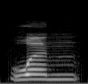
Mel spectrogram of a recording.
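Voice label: "wen", Chinese, first tone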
